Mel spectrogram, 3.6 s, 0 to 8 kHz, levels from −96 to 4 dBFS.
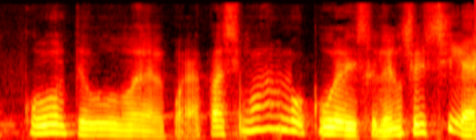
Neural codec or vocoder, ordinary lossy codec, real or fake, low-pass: codec, 16 kHz in and 24 kHz out, 0.6 kbps, FireRedTTS-2 codec; MP3, 48 kbps; fake; 7.2 kHz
